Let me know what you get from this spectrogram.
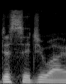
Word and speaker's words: Decidueye: I was just having flashbacks of you saying Decidueye, and I'm like, oh, okay, that's a Pokemon.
